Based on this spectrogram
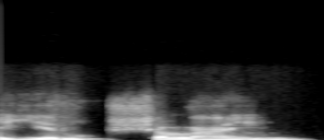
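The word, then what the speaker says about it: ירושלים: com uma consoante ok uma exceção interessante histórica que no texto hebraico na Bíblia Hebraica aparece esse esse mesmo com um embaixo aqui mas a pronúncia é hiero chalaine né e não se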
